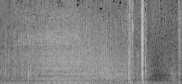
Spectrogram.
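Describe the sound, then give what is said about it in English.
A hearse being driven off-road in the middle of nowhere rumbles over rough ground, its engine droning low and steady under gritty noise, then a couple of sharp knocks and clunks jolt through near the end. “I'm taking a hearse off-roading.”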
